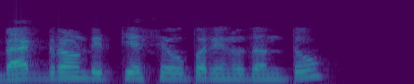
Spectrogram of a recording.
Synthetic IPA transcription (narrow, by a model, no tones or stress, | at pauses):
bʲaːk̚ɡɾɐwɳɖit̪ːjɐsjɐupɐɾinud̪ɐnt̪u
